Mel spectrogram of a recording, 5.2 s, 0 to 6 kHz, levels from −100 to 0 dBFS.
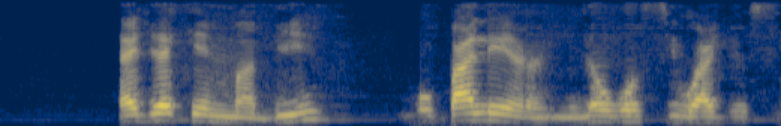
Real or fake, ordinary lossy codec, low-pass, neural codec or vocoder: fake; none; 5.4 kHz; codec, 44.1 kHz, 3.4 kbps, Pupu-Codec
